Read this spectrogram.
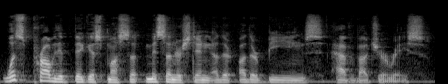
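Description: A man hosting a playful, casual podcast interview, speaking politely and haltingly as he plays along with his guest. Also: fairly low pitch, creaky, breathy edge.

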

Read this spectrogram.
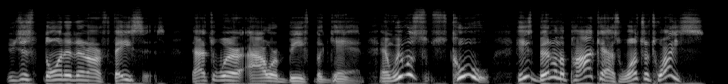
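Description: A man's voice: sits high, wildly swooping pitch, moderate pace, a bit bright, no echo, clean studio sound. A man hosting a podcast in a casual, opinionated monologue, blunt and slangy, repeating phrases for emphasis. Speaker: podcast host.

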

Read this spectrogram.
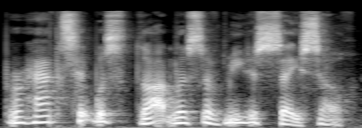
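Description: A man's voice: fairly high pitch, lively intonation, moderate pace, gravelly, fairly bright tone, husky, voice pushed up, full character voice. A man voicing a distraught older male banker who pleads and exclaims anxiously. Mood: grieving.

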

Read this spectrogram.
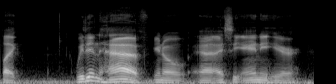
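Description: A male host with a low voice, asking questions in a loose, casual interview. He drifts into rambling tangents and owns up that he is ranting. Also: normal speed, a bit bright, a little hiss or hum. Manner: rambling, self-aware ranting. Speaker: podcast host and real estate wholesaler.

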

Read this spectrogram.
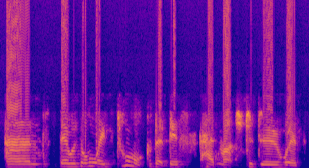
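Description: A woman speaking as an academic expert in an interview, explaining in an articulate way with pauses mid-phrase. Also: lowish voice, a bit bright, low-quality recording.

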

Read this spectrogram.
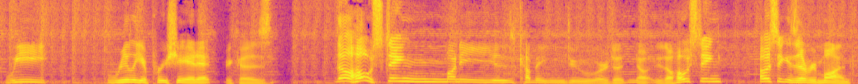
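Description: A man's voice: high-pitched, very animated, measured pace, a little mellow, faint music behind. A man co-hosting a podcast in a playful, informal way, moving between casual chat and read-out items. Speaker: podcast co-host.

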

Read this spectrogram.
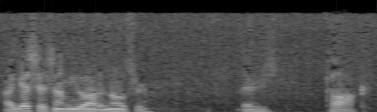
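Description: Actor as husky, folksy frontier deputy, rural drawl. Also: male voice, mid-range voice, normal speed, lightly acted. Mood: uneasy. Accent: rural Western American drawl. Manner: hesitant, respectful, folksy. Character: earnest, deferential, folksy Old West marshal's helper. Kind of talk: 1950s radio Western acting. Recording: muffled 1950s radio recording.

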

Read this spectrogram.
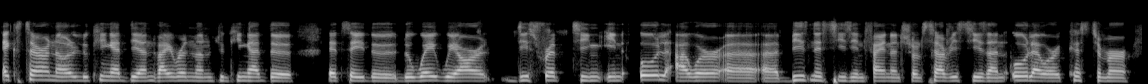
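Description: A woman answering on a panel, earnest and halting, with many fillers. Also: fairly low pitch, flat delivery, no room sound. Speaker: panel guest from a bank. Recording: dry, dull lo-fi audio.

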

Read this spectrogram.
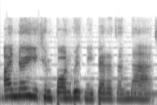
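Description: A woman's voice: medium pitch, a little fast, darkish tone, faint music behind, close to an everyday voice. A woman playing a possessive, earnest young boyfriend with stilted endearments in a dramatic comedic reading of text messages. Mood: pleading.

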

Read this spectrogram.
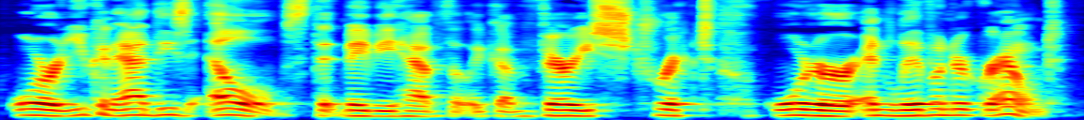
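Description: A man's voice: mid-range voice, steady tone, normal speed, a bit bright. A man co-hosting a casual tabletop-gaming podcast, talking eagerly with frequent fillers and restarts. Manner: enthusiastic, many fillers and restarts. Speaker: podcast co-host.

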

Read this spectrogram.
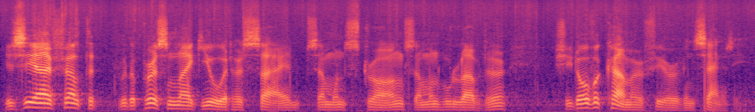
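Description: An actor playing a grave family doctor in 1940s radio melodrama, solemn, measured and authoritative. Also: male voice, sits low, big pitch swings, darkish tone, a little hiss or hum. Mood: regretful, explaining. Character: grave, controlled family doctor breaking bad news. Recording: vintage 1940s radio broadcast.

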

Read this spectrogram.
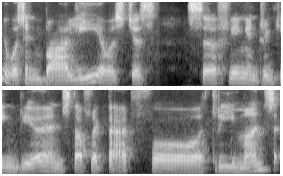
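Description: A middle-aged woman being interviewed, telling her career story conversationally and voicing her own thoughts as little quoted asides. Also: low-pitched. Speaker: interview guest, consultant and business owner.

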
